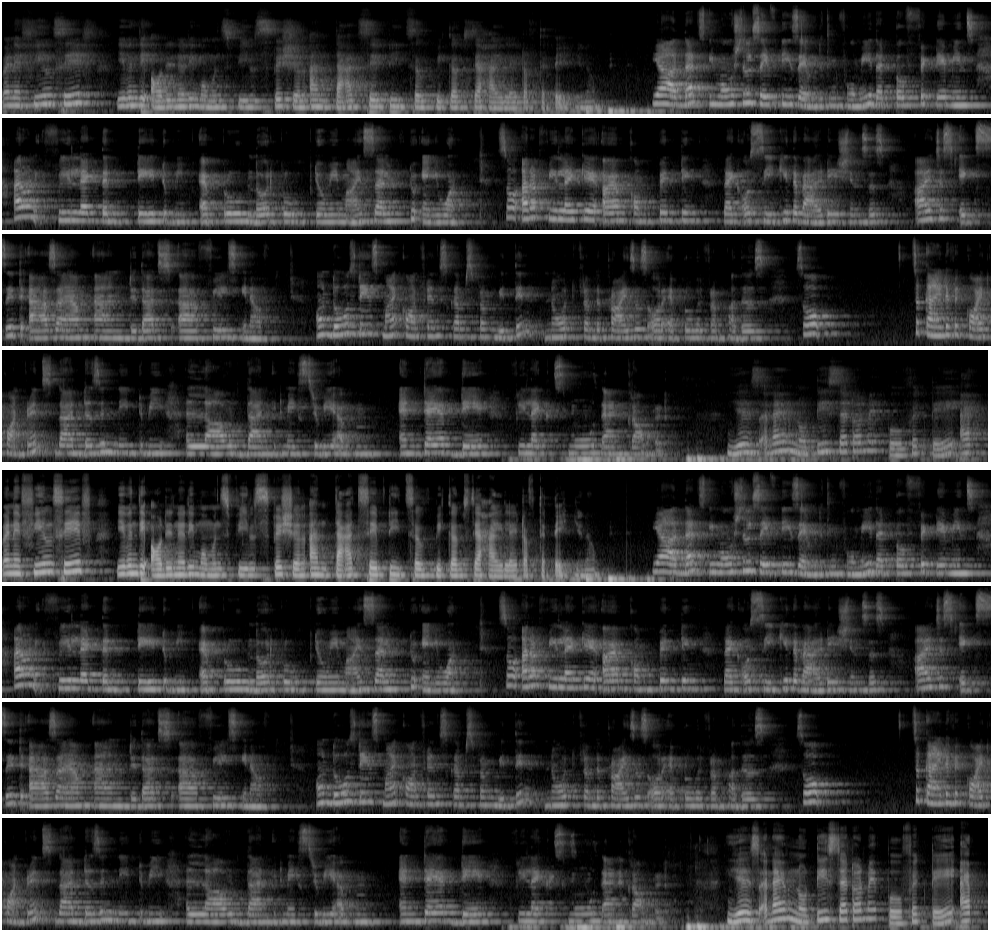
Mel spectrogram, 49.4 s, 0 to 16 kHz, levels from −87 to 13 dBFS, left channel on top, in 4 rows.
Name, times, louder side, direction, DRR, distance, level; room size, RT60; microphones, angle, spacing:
voice 1, 0.0-7.5 46.2-49.2, right 6 dB, 65° right, 15 dB, 0.3 m, -30 dB
voice 2, 8.1-18.1 18.3-23.4 23.8-28.0 28.7-35.1 36.1-41.7 42.1-45.4, left 1 dB, 10° left, 5 dB, 0.7 m, -36 dB
7.9 x 5.5 x 6.6 m, 0.95 s
head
